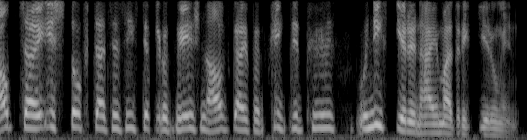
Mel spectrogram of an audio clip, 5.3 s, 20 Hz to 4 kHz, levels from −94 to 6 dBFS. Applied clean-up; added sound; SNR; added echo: neural diffusion model UNIVERSE++.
